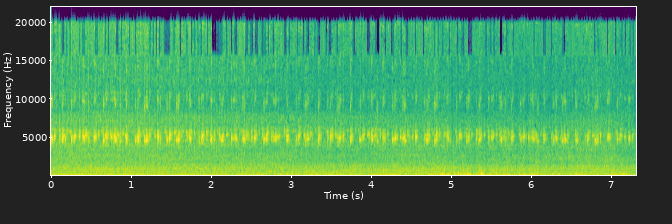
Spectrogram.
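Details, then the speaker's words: High rapid chirp two or three times a second over a steady idle of a 2006 Toyota Tundra SR5 4.7L V8 at 233,484 miles, heard under the hood; squeaky serpentine belt, no ticking or misfire. "Everything sounds good besides that squeaky belt down there. Don't hear any kind of uh ticking or doesn't seem like it's missing or anything."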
